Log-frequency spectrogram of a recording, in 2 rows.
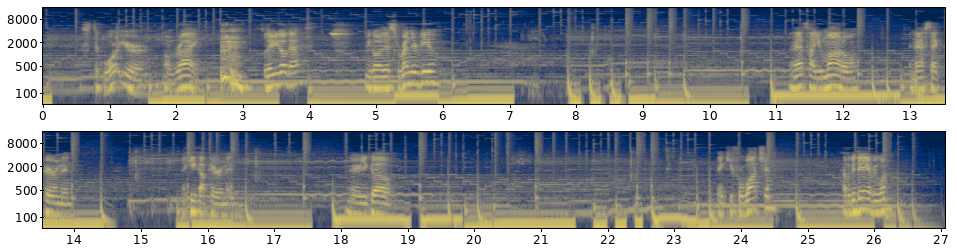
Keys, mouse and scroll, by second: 0.5-1.0 scroll up 2, 1.1 middle click, 3.8 scroll up 2, 5.3 click, 6.7 scroll down 2, 8.7 middle click, 10.7 middle click, 13.3 shift+scroll down 2, 14.0 shift+scroll up 2, 15.2 middle click, 17.3 middle click, 21.4 shift+scroll up 2, 22.6 middle click, 25.1-25.9 shift+scroll up 2.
